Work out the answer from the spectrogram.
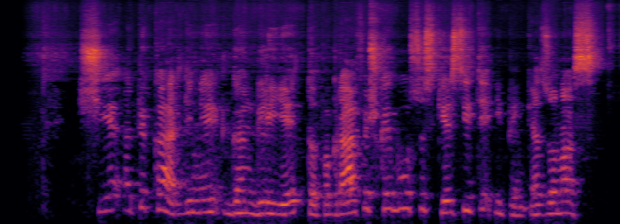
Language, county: Lithuanian, Tauragė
